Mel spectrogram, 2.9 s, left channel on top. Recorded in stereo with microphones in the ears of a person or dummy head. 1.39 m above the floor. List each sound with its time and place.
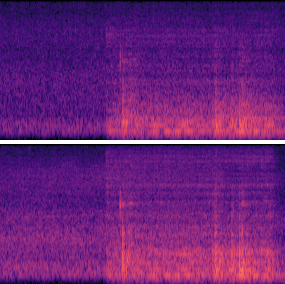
1.1 s boiling: 40° right (ahead or behind), 1.4 m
